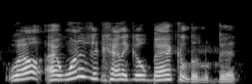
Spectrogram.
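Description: A man's voice: high-pitched, wildly swooping pitch, brisk, dull audio. A man hosting an interview show, presenting his guest and putting questions to him. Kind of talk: scripted introduction and friendly interview questions.

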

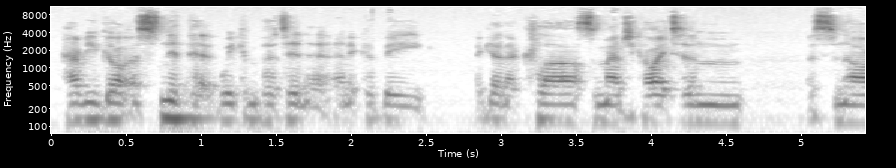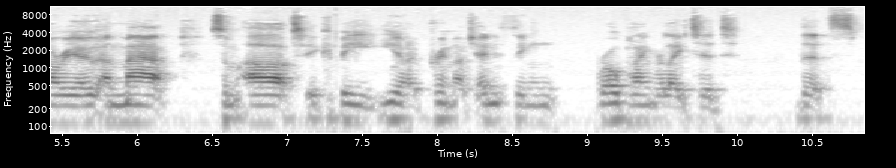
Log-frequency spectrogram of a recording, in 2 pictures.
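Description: A man, a slightly hoarse guest chatting casually about tabletop games, with self-deprecating asides. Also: medium pitch, flat delivery, normal speed, a little mellow, low-quality recording. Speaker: guest, tabletop game designer. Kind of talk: casual interview chat.

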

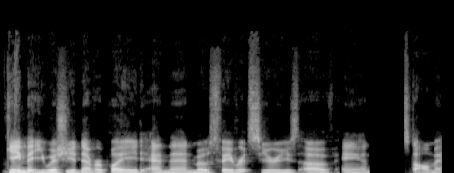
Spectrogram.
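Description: A man hosting a casual gaming podcast, relaxed and rambling, with some teasing jokes. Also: deep voice, brisk, clear, resonant tone, no room sound, clean studio sound. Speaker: podcast host. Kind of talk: casual chat.

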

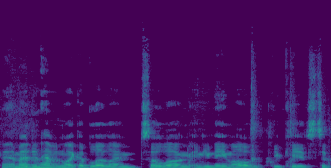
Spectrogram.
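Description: A man's voice: low-pitched, fairly quick, fairly bright tone, slight background noise. A young man co-hosting a podcast in casual chat, laughing often and filling his talk with "like". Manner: laughs often, lots of filler "like". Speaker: podcast co-host.

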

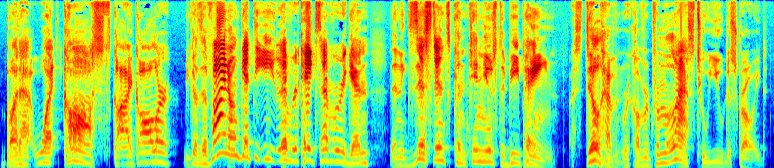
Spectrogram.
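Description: A man's voice: sits high, very animated, normal speed, gravelly, hardly any pauses, pushed and bright, dry recording, heavily acted. A man voicing a grumpy, reclusive troll with an exasperated, grumbling manner in a family audio drama. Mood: weary, complaining. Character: grumpy, reclusive male troll, food-obsessed reluctant hero.

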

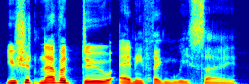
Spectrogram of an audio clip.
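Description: Male comedy podcast host-narrator, casual and giggly, middle pitch, dry recording. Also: lively intonation, moderate pace, dry recording. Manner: giggly, often breaking up while reading. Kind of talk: comic fan fiction reading with casual banter.

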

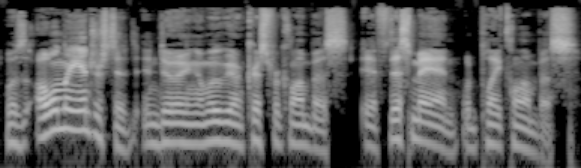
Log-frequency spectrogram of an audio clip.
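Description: A male host steering a loose film discussion, with a mid-pitched voice and a wry, rambling delivery. He laughs easily between his thoughts. The sound is dry and close, with no room around it. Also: lively intonation, brisk, no echo. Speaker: podcast host. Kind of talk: casual movie-review chat.

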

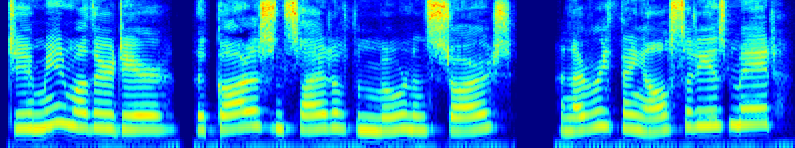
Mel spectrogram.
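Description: Storybook little girl, played by a woman: innocent, wide-eyed and questioning, pitched well up, close dry sound. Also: brisk, dry recording, natural voice. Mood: curious. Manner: excited, earnest, questioning. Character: eager wide-eyed young girl, curious, sweet, innocent.

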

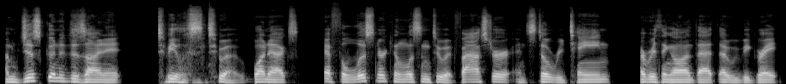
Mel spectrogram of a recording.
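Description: Low-voiced male podcast host, close and dry. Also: fairly even intonation, fairly quick, dry recording. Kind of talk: casual interview chat.

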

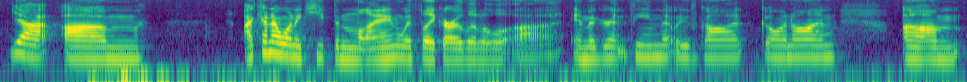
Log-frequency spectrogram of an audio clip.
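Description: A woman's voice: medium pitch, steady tone, measured pace, smooth. Chatty young woman co-hosting a podcast. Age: young adult. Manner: chatty, emphatic, youthful slang. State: recovering from flu, voice lower than usual. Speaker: podcast co-host. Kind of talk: casual chat podcast.

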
